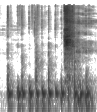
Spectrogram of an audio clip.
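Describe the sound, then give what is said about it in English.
Fingers tap a tabletop in a quick, steady patter of dull thumps, imitating someone's footsteps approaching a microphone, with a short burst of hissing noise partway through. “was tapping his fingers on the table in...”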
